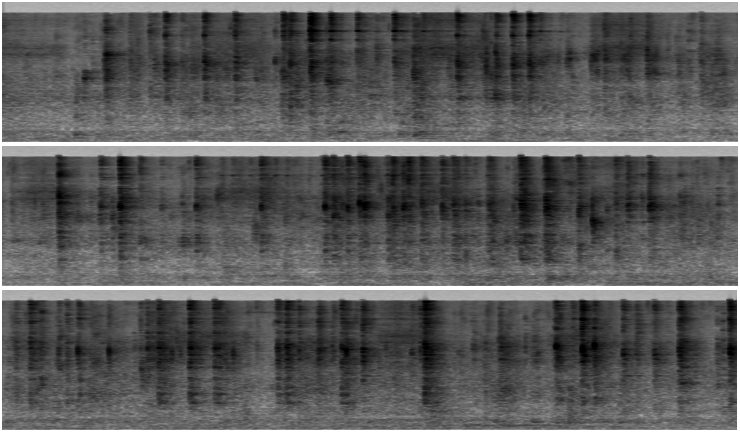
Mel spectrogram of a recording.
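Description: Several cats eating wet food from stainless steel bowls: a continuous, irregular run of small wet chewing and lapping clicks, with light clinks of the metal bowls against their wire stands.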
